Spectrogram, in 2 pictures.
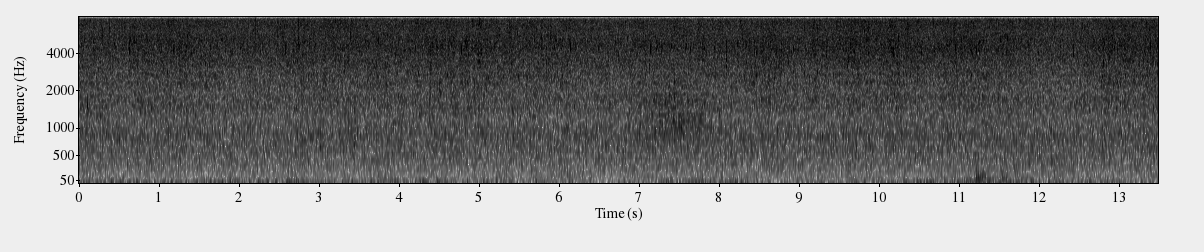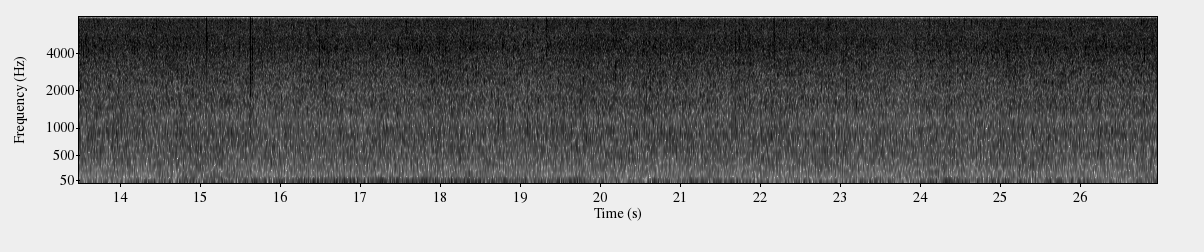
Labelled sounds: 7.4	7.6	water noise, 0.94 to 1.3 kHz

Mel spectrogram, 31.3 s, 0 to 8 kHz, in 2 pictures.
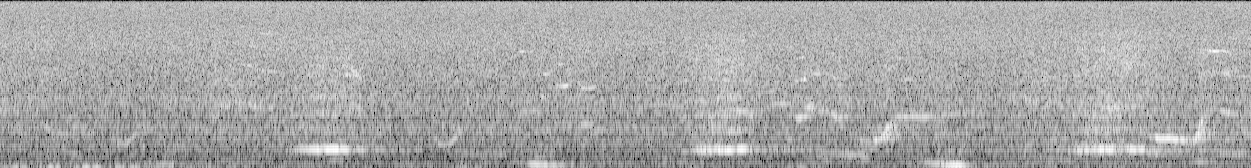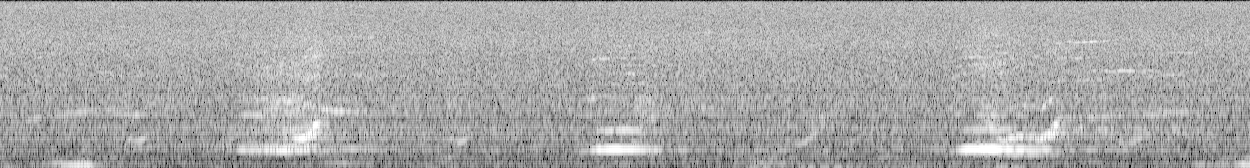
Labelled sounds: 4.3	4.6	humpback whale, 1.8 to 2.2 kHz
8.9	9.1	humpback whale, 0.83 to 1.0 kHz
9.6	9.9	humpback whale, 1.15 to 1.22 kHz
11.1	11.4	humpback whale, 0.80 to 0.96 kHz
15.1	15.4	humpback whale, 3.0 to 3.2 kHz
18.7	18.9	humpback whale, 0.90 to 0.99 kHz
19.7	20.0	humpback whale, 0.96 to 1.1 kHz
27.9	28.1	humpback whale, 0.80 to 0.99 kHz
28.8	30.5	humpback whale, 0.80 to 3.8 kHz

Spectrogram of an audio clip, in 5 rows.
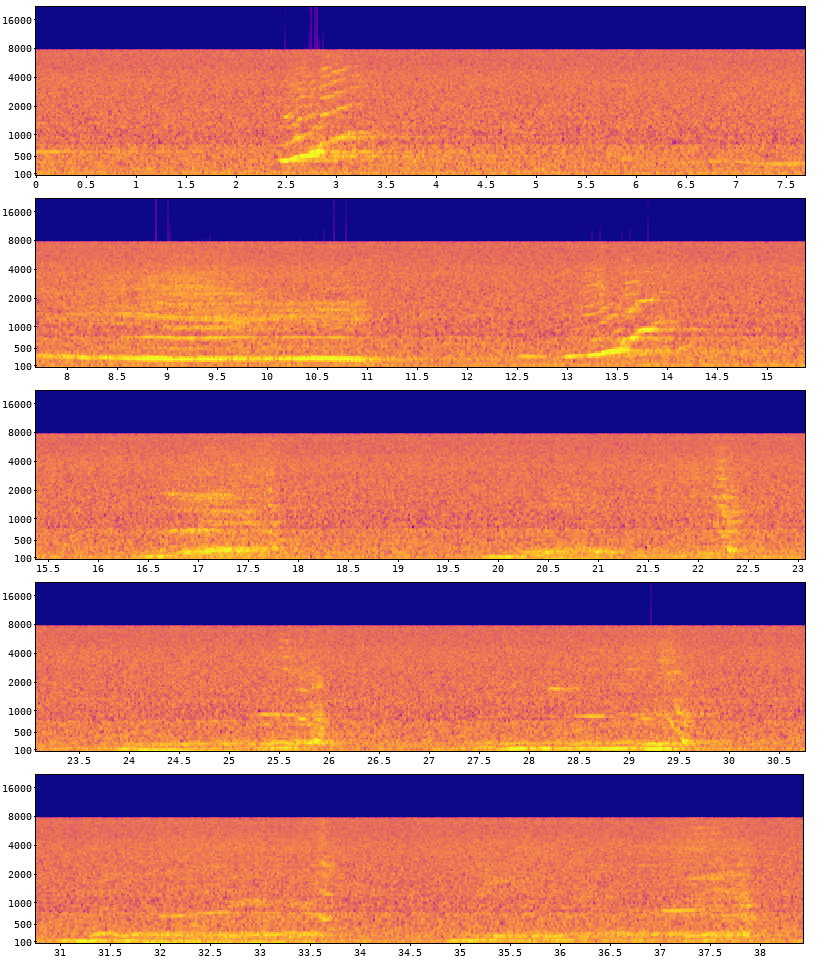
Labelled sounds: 2.5	3.4	humpback whale, 0.80 to 2.2 kHz
8.7	9.9	humpback whale, 0.90 to 1.3 kHz
10.5	10.8	humpback whale, 1.5 to 1.6 kHz
13.6	14.0	humpback whale, 0.80 to 2.1 kHz
16.8	17.2	humpback whale, 1.5 to 1.8 kHz
25.3	25.8	humpback whale, 0.80 to 0.99 kHz
28.2	28.8	humpback whale, 0.80 to 1.8 kHz
32.7	33.1	humpback whale, 0.93 to 1.1 kHz
37.0	37.6	humpback whale, 0.80 to 2.0 kHz

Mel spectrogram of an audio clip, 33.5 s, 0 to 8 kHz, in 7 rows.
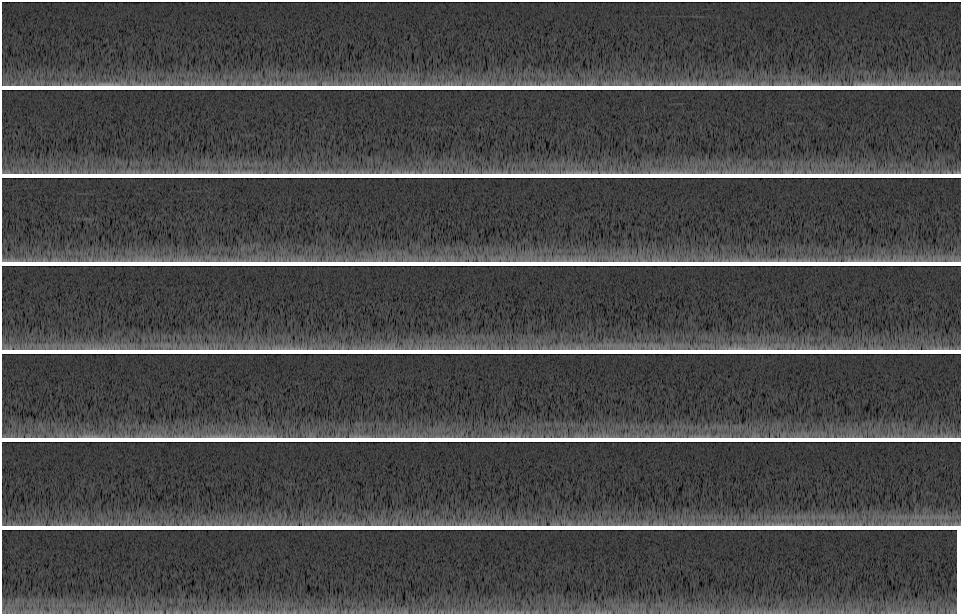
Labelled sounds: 3.2	3.6	Pacific white-sided dolphin, 4.5 to 4.7 kHz

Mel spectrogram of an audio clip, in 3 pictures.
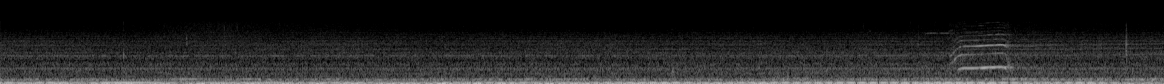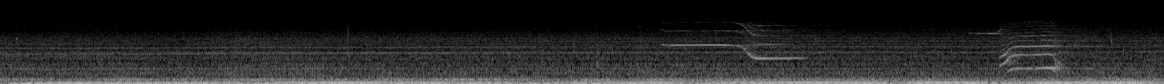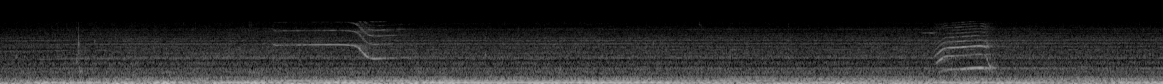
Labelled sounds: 9.2	10.2	killer whale, southern Alaska resident, 0.37 to 8.0 kHz
18.2	19.7	killer whale, southern Alaska resident, 0.78 to 8.0 kHz
21.3	22.4	killer whale, southern Alaska resident, 0.47 to 8.0 kHz
25.9	27.3	killer whale, southern Alaska resident, 0.74 to 8.0 kHz
32.4	33.3	killer whale, southern Alaska resident, 0.37 to 8.0 kHz

